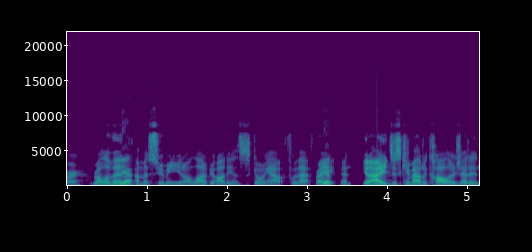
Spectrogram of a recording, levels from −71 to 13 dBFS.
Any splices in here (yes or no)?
yes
